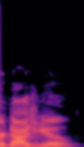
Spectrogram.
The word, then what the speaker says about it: adagio: A d a gio. Am I ad? Or adagio? Yeah. Which one is it? The Italian way is adagio.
